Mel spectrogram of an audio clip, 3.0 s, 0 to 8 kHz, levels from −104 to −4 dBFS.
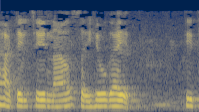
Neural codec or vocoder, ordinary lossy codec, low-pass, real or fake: none; MP3, 24 kbps; 7.2 kHz; real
